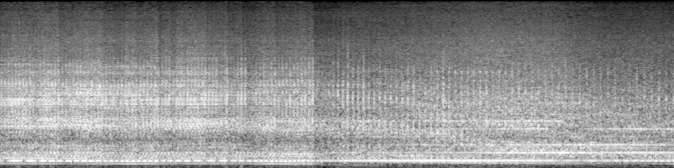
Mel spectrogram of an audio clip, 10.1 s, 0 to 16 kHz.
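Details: Nissan 300ZX idling, bottom end rebuilt three years ago, knock appeared after short vigorous motorway run: rapid uneven knock about three or four raps a second; no oil burning, revs freely; owner suspects oil pump as pressure reads erratic.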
